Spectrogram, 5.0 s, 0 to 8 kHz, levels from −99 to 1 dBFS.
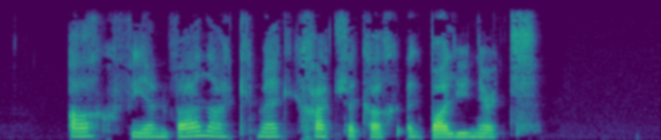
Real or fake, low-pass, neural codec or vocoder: real; 7.2 kHz; none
